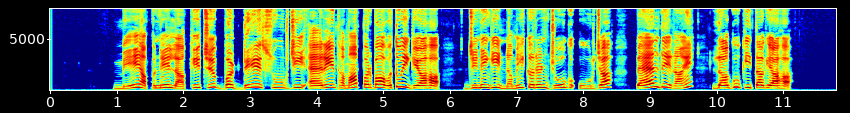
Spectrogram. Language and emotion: Dogri, surprised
